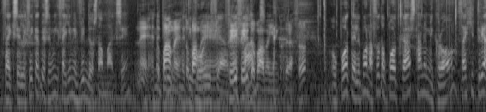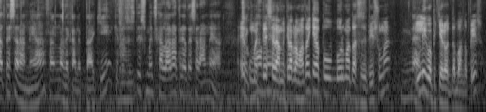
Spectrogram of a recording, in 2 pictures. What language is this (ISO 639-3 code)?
ell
